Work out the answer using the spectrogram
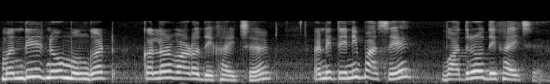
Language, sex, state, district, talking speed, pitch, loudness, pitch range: Gujarati, female, Gujarat, Valsad, 130 wpm, 270 Hz, -13 LUFS, 240-300 Hz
